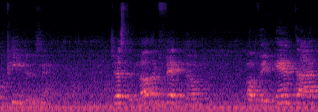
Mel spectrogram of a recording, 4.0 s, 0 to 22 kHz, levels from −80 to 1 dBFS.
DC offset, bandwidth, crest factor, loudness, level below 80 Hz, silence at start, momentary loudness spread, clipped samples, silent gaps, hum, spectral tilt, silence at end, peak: under 0.1%; over 20 kHz; 20 dB; -32 LUFS; -44 dBFS; 0 s; 10 LU; under 0.1%; none; none; -6 dB/octave; 0 s; -12 dBFS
